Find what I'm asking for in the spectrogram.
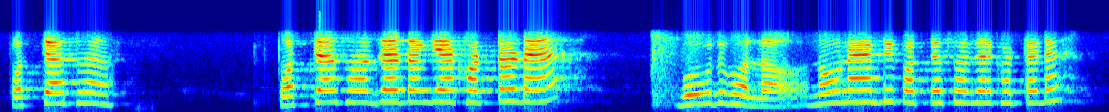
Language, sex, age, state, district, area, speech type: Odia, female, 30-45, Odisha, Boudh, rural, conversation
